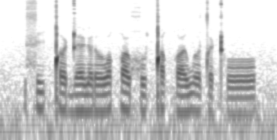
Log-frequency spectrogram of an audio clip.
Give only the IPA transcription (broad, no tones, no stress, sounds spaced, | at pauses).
s i ǃ ɤ ɖ ɛ ɳ ə ɾ ɤ w qʷ ə˞ χʷ ə ǃ ə qʷ i w ɤ t ɤ ʈʰ o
